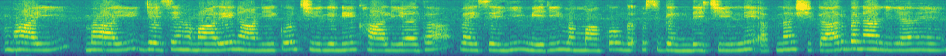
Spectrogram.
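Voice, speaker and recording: A woman's voice: extremely high pitch, flat delivery, slow. A woman voicing a small, childlike young bird with a plaintive manner in a children's cartoon. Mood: distressed. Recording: clear background noise.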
